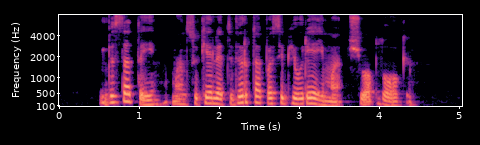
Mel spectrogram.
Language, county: Lithuanian, Klaipėda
